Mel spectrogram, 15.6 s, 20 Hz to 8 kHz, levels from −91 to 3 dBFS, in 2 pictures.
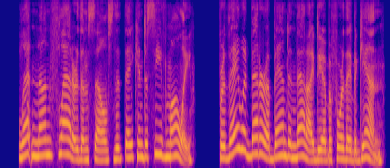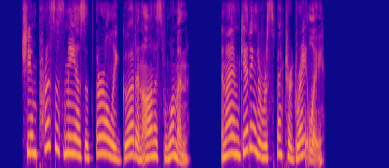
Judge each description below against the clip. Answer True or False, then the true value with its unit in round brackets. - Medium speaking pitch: False (235 Hz)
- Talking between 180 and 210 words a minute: False (140 wpm)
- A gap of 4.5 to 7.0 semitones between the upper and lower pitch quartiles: True (5.2 semitones)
